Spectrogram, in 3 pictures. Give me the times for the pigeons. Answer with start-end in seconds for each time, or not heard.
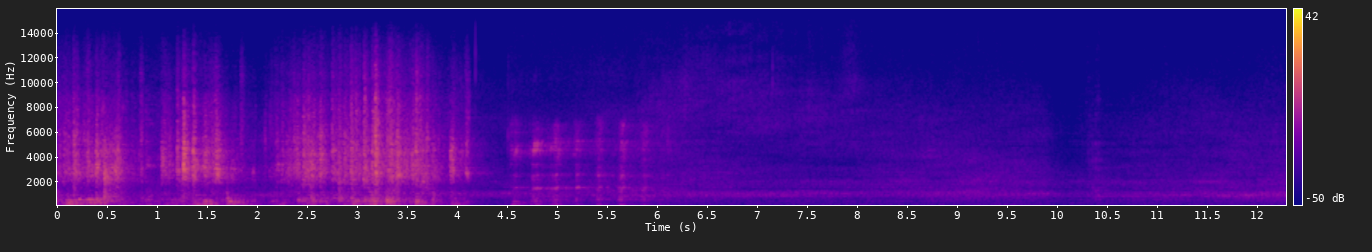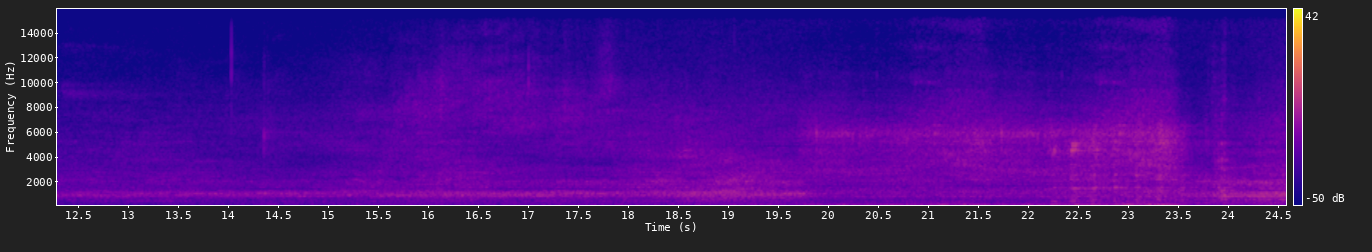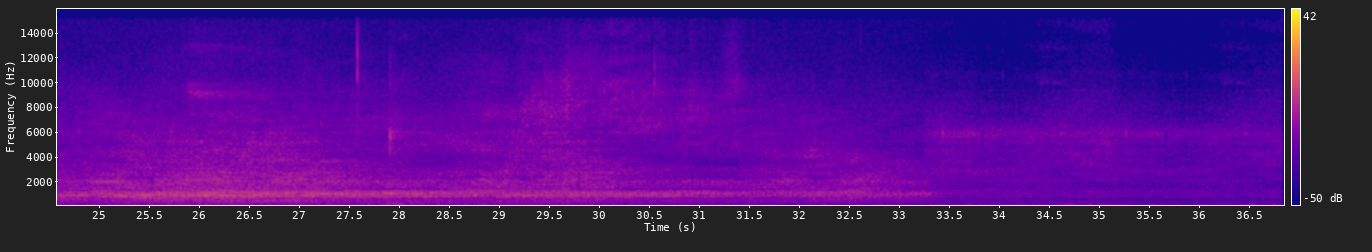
0.0-4.2.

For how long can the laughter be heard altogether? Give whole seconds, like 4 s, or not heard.
3 s.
